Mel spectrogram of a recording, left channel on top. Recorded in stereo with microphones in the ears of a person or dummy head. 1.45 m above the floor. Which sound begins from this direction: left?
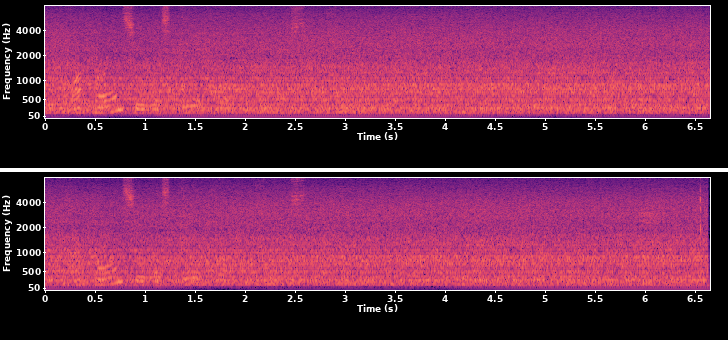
A man speaking, at 0.2 s.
